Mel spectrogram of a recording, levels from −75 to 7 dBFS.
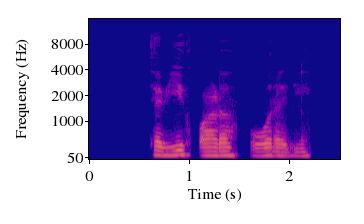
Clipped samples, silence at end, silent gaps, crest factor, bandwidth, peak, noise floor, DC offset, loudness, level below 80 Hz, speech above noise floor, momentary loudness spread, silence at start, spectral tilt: under 0.1%; 0.3 s; none; 16 dB; 11.5 kHz; -16 dBFS; -82 dBFS; under 0.1%; -32 LUFS; -60 dBFS; 51 dB; 9 LU; 0.6 s; -7.5 dB/octave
